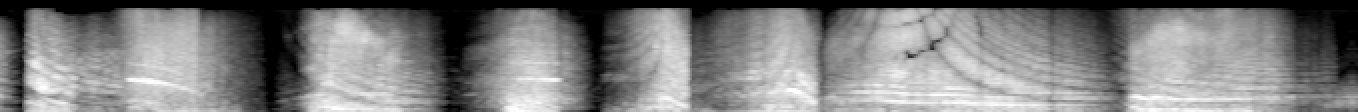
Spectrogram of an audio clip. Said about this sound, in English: If any of you follow Jed Sound on Twitter, he made a Kima patch to make whooshes, and it's incredibly complex.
